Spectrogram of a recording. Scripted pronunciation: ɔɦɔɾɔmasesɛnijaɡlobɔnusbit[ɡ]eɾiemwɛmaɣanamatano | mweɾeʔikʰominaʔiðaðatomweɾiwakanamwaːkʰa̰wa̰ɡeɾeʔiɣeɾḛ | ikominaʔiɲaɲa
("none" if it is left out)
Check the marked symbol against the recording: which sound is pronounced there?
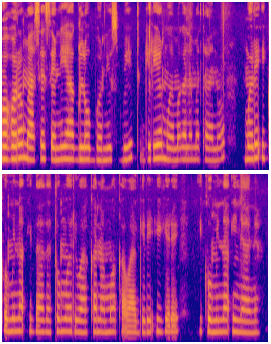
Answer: ɡ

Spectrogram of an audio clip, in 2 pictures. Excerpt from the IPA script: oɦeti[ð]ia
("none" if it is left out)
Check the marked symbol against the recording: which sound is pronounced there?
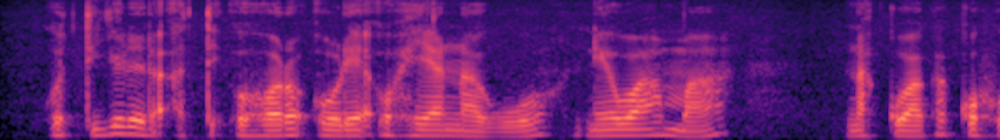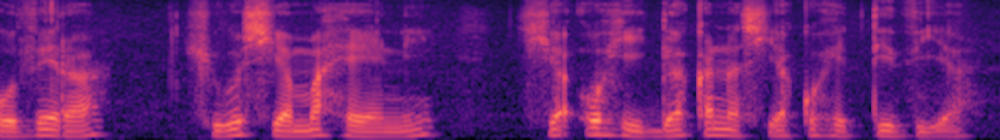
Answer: ð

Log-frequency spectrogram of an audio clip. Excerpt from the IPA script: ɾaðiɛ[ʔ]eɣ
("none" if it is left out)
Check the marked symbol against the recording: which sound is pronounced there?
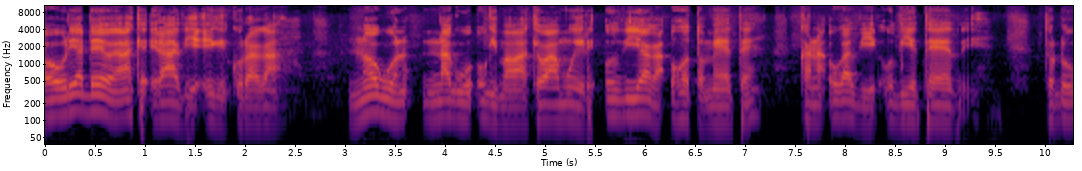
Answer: ʔ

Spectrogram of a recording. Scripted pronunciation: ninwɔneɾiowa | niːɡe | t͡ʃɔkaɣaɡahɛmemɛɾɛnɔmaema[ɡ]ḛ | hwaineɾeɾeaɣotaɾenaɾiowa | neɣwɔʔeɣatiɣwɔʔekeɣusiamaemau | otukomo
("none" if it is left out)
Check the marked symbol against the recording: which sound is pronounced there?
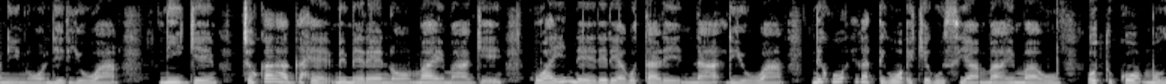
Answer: ɡ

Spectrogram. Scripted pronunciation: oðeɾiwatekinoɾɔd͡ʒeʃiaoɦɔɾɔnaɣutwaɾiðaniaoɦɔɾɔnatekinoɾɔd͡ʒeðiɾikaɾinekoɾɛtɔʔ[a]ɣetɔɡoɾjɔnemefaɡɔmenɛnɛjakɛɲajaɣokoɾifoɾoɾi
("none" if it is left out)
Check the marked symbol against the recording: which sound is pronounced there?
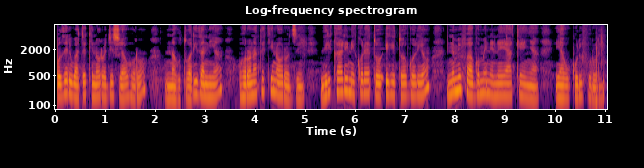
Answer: e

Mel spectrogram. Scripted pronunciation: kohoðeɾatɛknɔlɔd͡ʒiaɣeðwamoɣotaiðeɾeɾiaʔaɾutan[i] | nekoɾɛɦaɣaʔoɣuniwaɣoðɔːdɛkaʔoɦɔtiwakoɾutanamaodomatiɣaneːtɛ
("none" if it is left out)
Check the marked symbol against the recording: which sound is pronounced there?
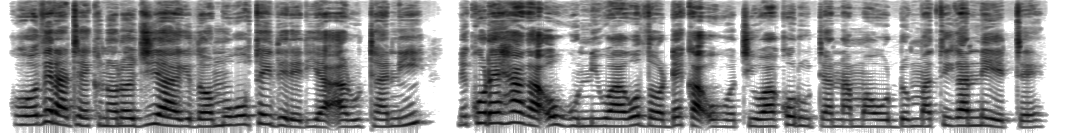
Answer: i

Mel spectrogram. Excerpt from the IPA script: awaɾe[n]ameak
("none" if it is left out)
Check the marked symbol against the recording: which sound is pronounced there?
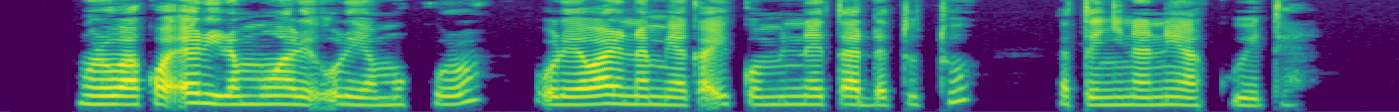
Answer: n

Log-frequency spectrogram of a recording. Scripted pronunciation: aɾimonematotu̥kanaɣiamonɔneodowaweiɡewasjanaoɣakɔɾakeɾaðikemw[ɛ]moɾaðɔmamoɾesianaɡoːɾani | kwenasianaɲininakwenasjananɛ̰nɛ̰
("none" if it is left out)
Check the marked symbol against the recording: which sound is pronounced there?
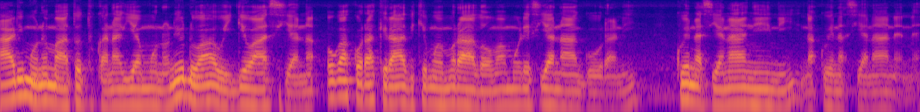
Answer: ɛ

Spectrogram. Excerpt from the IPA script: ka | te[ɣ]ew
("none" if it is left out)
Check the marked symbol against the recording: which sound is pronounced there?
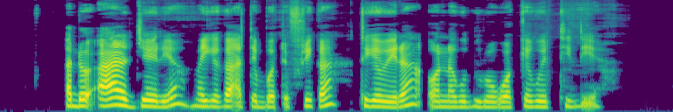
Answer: ɣ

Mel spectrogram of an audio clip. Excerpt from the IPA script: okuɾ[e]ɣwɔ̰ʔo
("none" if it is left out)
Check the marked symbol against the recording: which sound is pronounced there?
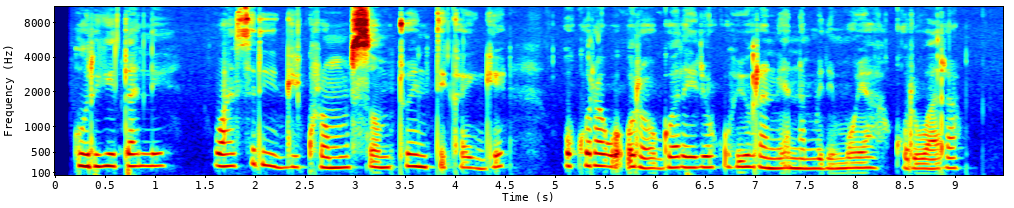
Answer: a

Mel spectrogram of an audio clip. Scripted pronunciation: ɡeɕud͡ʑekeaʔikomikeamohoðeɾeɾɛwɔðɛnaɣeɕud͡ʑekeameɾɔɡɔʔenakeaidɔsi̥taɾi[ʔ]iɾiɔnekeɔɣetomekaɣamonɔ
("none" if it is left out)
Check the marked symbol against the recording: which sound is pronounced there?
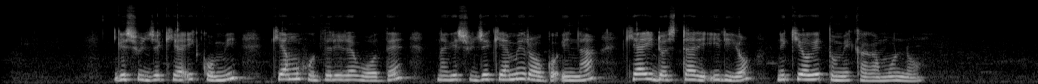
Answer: ʔ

